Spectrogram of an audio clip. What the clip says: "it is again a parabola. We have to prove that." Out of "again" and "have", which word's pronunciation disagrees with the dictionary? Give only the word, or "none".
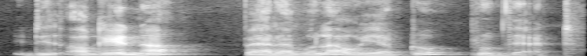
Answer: have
